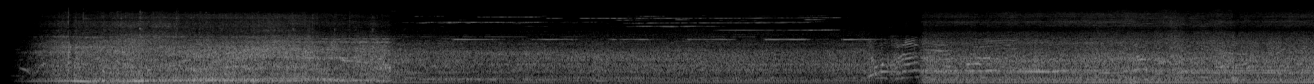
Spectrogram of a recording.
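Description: Heavy water cannon truck's engine running as it drives along a street, with street noise and voices around it. The sound changes abruptly about four seconds in and again about nine seconds in, at edits between clips, and short repeated beeps come through in the middle part.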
